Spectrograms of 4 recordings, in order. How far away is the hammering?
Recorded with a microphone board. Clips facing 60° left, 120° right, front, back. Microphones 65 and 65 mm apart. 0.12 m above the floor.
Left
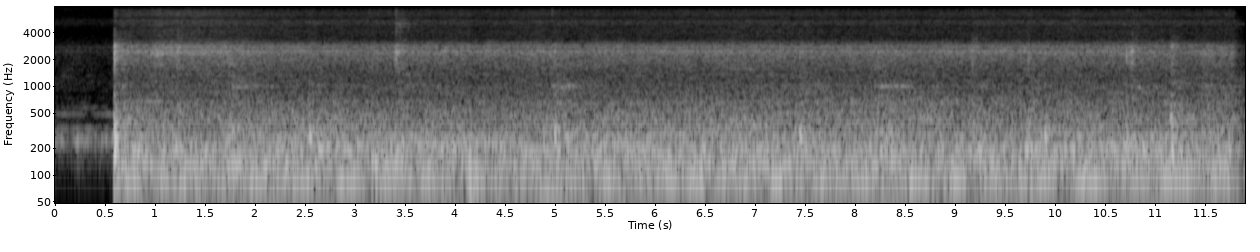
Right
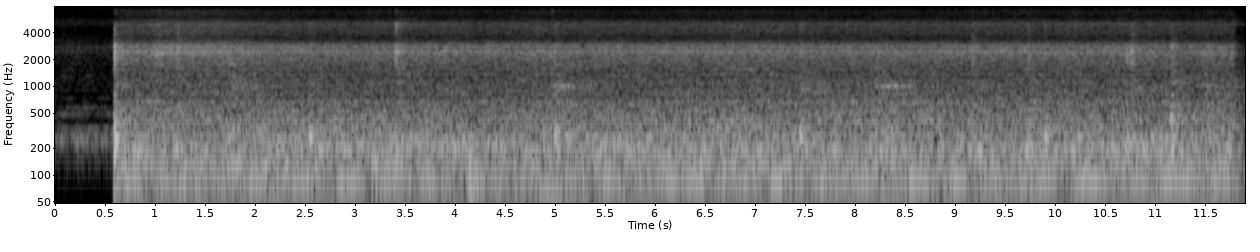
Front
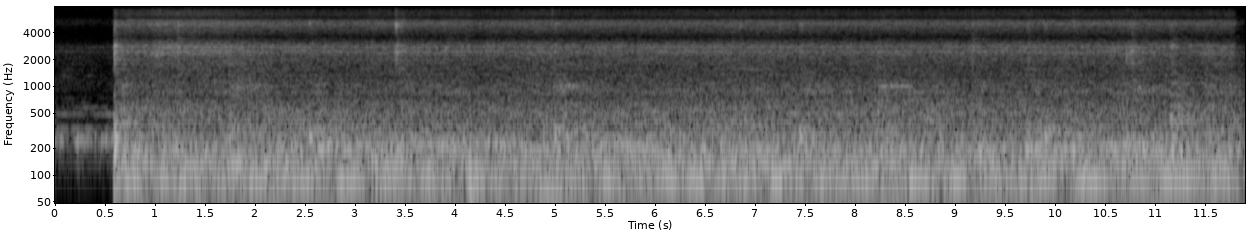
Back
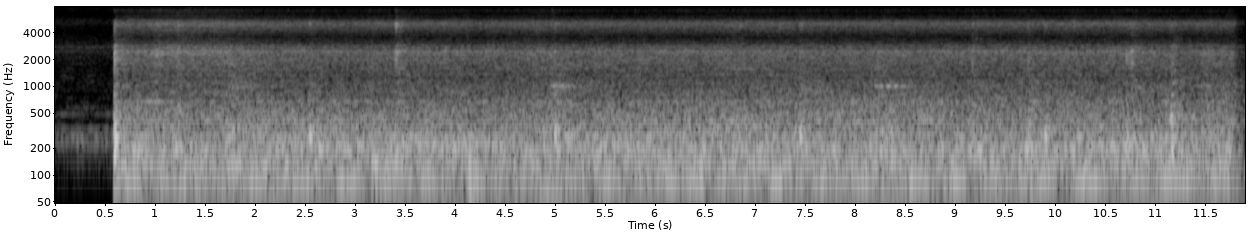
About 1.1 m.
